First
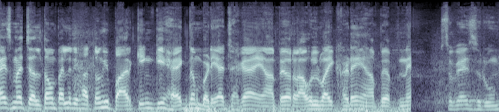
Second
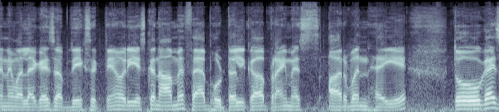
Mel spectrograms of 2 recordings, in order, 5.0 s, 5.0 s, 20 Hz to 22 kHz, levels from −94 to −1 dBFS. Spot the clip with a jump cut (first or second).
first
